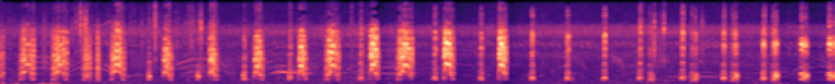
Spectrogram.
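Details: Dasi chakor, or Chukar partridge, uttering sharp clucks and harsher chak notes in uneven bursts, a brief low thump near the start.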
